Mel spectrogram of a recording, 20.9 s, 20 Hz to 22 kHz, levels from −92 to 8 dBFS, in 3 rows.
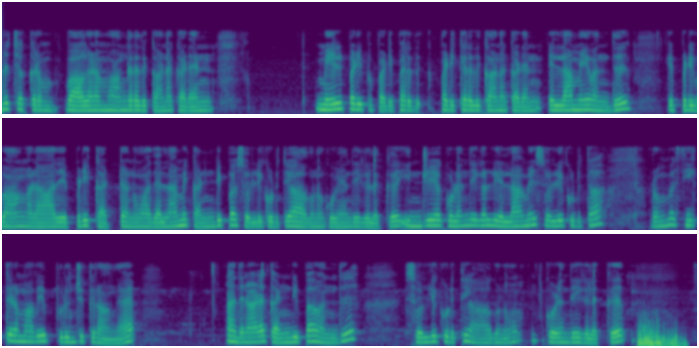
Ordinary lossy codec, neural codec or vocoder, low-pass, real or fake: none; none; none; real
